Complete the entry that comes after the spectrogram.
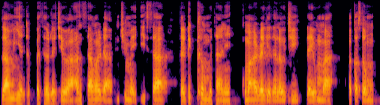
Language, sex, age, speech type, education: Hausa, male, 15-29, spontaneous, secondary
